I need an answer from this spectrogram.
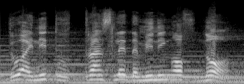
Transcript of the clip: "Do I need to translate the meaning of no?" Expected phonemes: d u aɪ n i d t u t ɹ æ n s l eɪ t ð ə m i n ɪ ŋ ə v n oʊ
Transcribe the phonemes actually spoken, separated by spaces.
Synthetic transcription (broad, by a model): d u aɪ n i d t u t ɹ æ n s l eɪ t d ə m i n ɪ ŋ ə f n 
